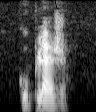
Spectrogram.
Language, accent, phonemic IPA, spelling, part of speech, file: French, France, /ku.plaʒ/, couplage, noun, LL-Q150 (fra)-couplage.wav
- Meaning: coupling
